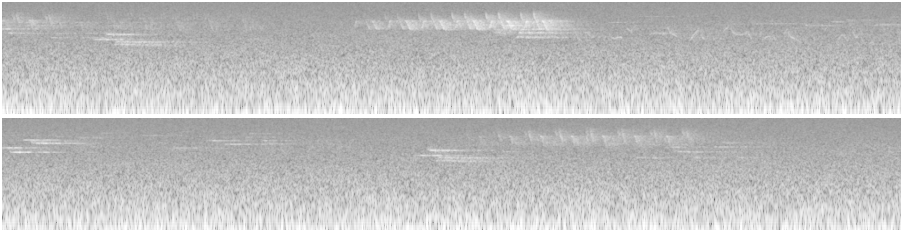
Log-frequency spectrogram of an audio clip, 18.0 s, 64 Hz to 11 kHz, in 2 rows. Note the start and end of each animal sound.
0.0s-0.6s: Hermit Thrush (Catharus guttatus)
0.0s-2.7s: Ovenbird (Seiurus aurocapilla)
0.8s-1.8s: Wood Thrush (Hylocichla mustelina)
3.4s-6.0s: Ovenbird (Seiurus aurocapilla)
4.9s-5.8s: Wood Thrush (Hylocichla mustelina)
5.7s-8.4s: Rose-breasted Grosbeak (Pheucticus ludovicianus)
6.9s-10.8s: Winter Wren (Troglodytes hiemalis)
8.9s-9.7s: Wood Thrush (Hylocichla mustelina)
10.6s-12.0s: Hermit Thrush (Catharus guttatus)
13.0s-13.9s: Wood Thrush (Hylocichla mustelina)
13.4s-16.4s: Ovenbird (Seiurus aurocapilla)
15.2s-16.5s: Hermit Thrush (Catharus guttatus)

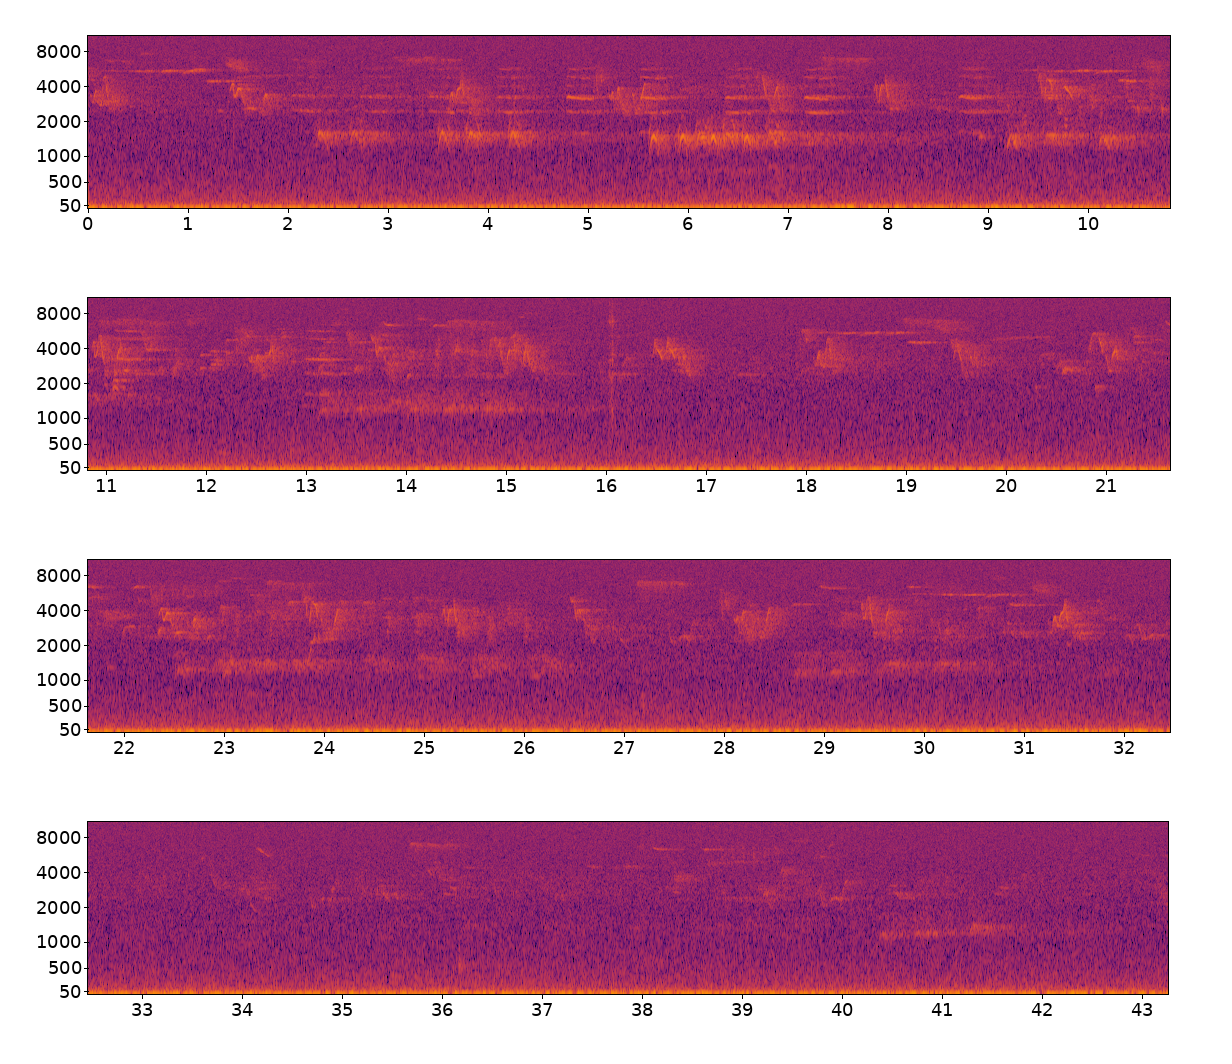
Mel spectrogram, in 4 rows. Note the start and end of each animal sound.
0.0s-1.8s: Black-throated Green Warbler (Setophaga virens)
0.0s-43.3s: Red-eyed Vireo (Vireo olivaceus)
1.9s-13.6s: Blue Jay (Cyanocitta cristata)
2.2s-15.7s: American Crow (Corvus brachyrhynchos)
3.0s-3.9s: Black-capped Chickadee (Poecile atricapillus)
9.4s-11.7s: Black-throated Green Warbler (Setophaga virens)
10.3s-15.8s: Bobolink (Dolichonyx oryzivorus)
17.6s-19.7s: Black-throated Green Warbler (Setophaga virens)
20.6s-21.4s: Eastern Wood-Pewee (Contopus virens)
20.8s-25.9s: Bobolink (Dolichonyx oryzivorus)
22.5s-31.0s: American Crow (Corvus brachyrhynchos)
28.4s-31.7s: Black-throated Green Warbler (Setophaga virens)
37.3s-40.0s: Song Sparrow (Melospiza melodia)
40.3s-42.3s: American Crow (Corvus brachyrhynchos)

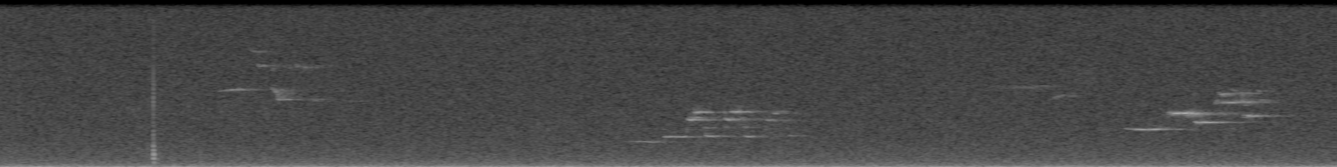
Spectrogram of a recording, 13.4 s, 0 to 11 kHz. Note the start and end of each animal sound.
2.1s-3.7s: Hermit Thrush (Catharus guttatus)
6.2s-8.3s: Hermit Thrush (Catharus guttatus)
9.7s-11.1s: Black-throated Green Warbler (Setophaga virens)
11.1s-12.8s: Hermit Thrush (Catharus guttatus)

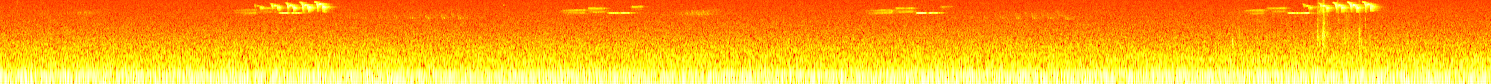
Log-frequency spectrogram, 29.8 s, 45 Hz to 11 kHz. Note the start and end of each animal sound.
4.6s-6.6s: Black-throated Green Warbler (Setophaga virens)
5.0s-6.7s: Blackburnian Warbler (Setophaga fusca)
7.4s-9.3s: Ovenbird (Seiurus aurocapilla)
11.0s-13.0s: Black-throated Green Warbler (Setophaga virens)
13.1s-14.3s: Black-throated Blue Warbler (Setophaga caerulescens)
17.2s-19.1s: Black-throated Green Warbler (Setophaga virens)
19.5s-21.5s: Ovenbird (Seiurus aurocapilla)
24.8s-26.3s: Black-throated Green Warbler (Setophaga virens)
25.9s-27.6s: Blackburnian Warbler (Setophaga fusca)

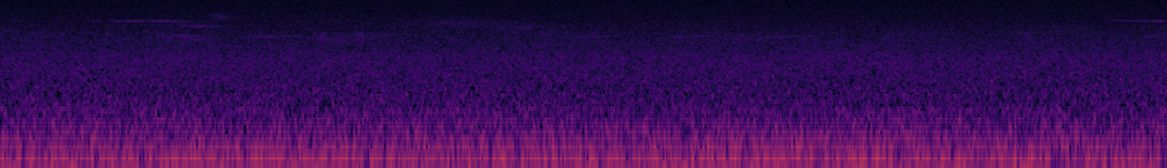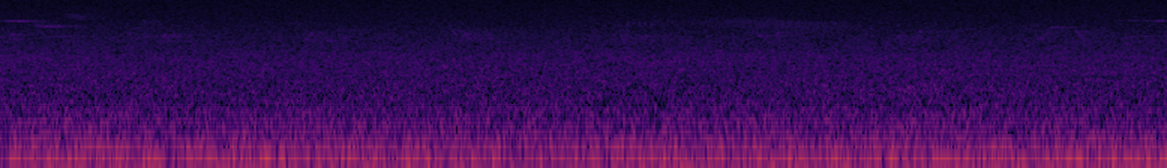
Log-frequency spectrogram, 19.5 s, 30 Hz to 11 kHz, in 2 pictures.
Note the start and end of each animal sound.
0.0s-19.5s: Red-eyed Vireo (Vireo olivaceus)
0.5s-2.2s: Black-throated Green Warbler (Setophaga virens)
3.3s-4.5s: Pine Warbler (Setophaga pinus)
9.0s-10.9s: Black-throated Green Warbler (Setophaga virens)
15.7s-16.8s: Pine Warbler (Setophaga pinus)
19.0s-19.5s: Black-throated Green Warbler (Setophaga virens)

